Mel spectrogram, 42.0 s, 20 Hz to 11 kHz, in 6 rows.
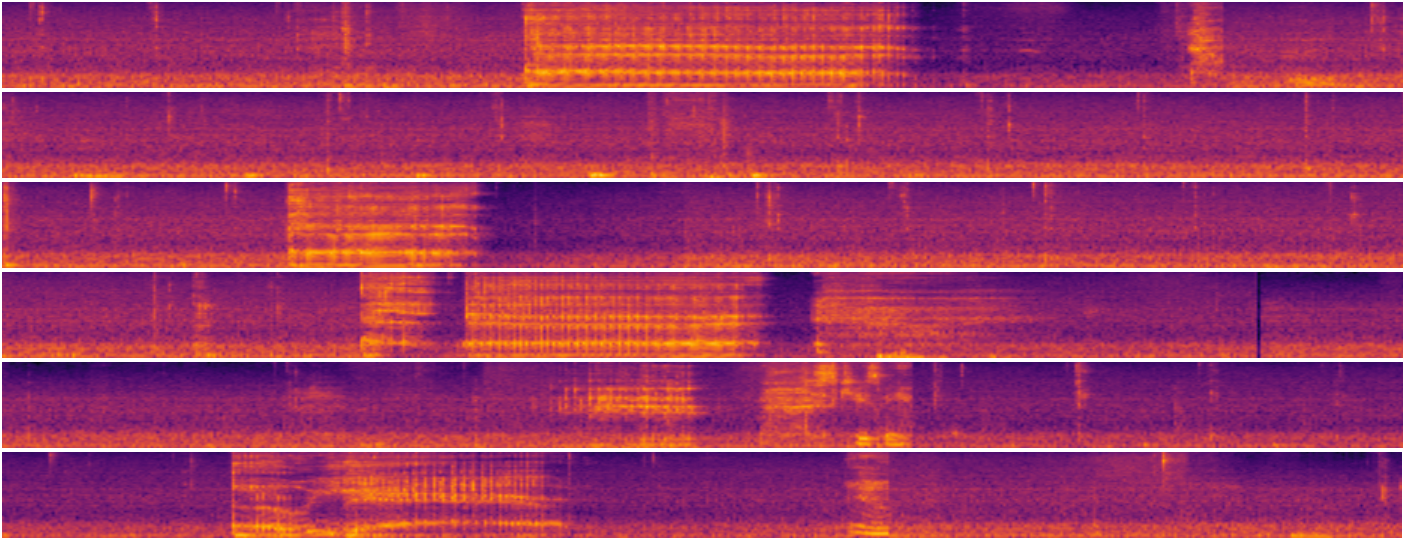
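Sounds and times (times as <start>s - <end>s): woman burping: 2.6s - 4.8s, 15.4s - 16.5s, 22.8s - 25.9s, 36.2s - 37.9s, 39.2s - 39.5s.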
